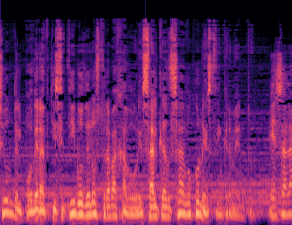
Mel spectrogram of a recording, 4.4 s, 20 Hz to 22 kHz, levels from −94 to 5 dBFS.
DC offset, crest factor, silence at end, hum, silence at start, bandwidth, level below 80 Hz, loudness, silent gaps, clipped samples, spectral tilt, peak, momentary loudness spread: under 0.1%; 18 dB; 0 s; none; 0 s; 16.5 kHz; -56 dBFS; -18 LUFS; none; under 0.1%; -4.5 dB/octave; 0 dBFS; 12 LU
